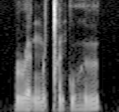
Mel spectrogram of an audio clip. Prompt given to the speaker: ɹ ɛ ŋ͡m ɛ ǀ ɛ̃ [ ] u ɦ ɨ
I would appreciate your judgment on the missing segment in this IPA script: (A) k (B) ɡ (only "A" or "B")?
A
